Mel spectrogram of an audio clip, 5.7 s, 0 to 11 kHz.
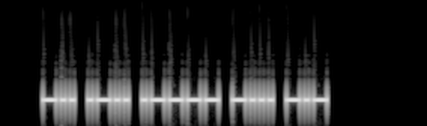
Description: Morse code, heard as a keyed tone, about 21 wpm, 700 Hz. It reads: DL1BK
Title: DXCC-100 Call Signs - 5 Characters - 20wpm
